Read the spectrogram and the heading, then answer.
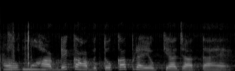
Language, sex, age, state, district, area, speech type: Hindi, female, 18-30, Madhya Pradesh, Betul, rural, spontaneous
